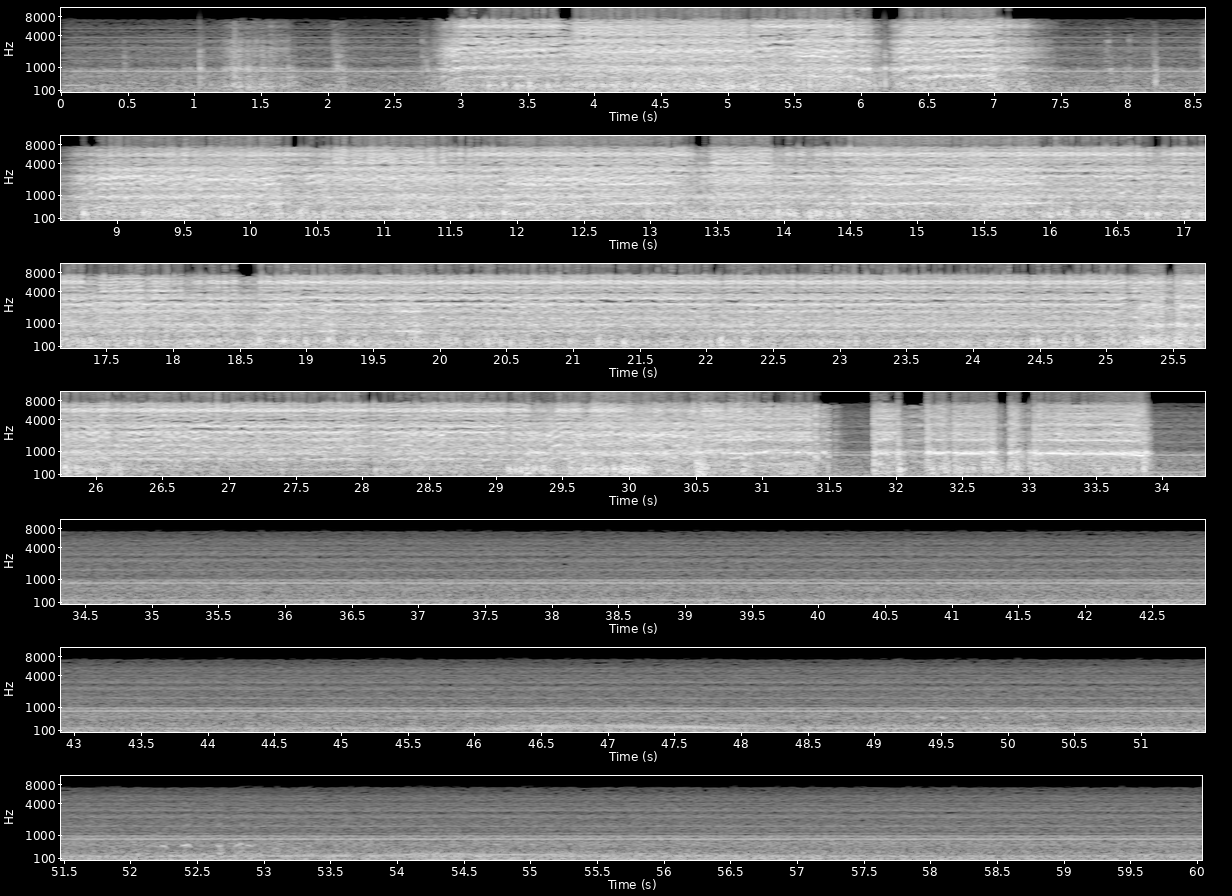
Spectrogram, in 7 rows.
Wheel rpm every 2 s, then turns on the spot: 10, 70, 150, 70, 70, 160, 160, 160, 160, 160, 160, 160, 170, 170, 160, 170, 90, 20, 0, 0, 0, 0, 0, 0, 0, 0, 0, 0, 0, 0.
none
